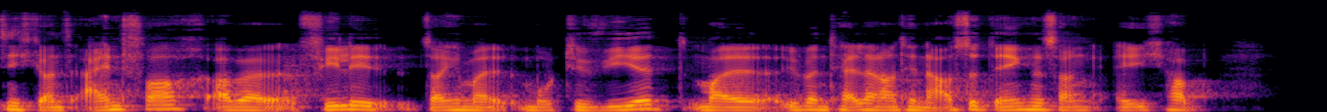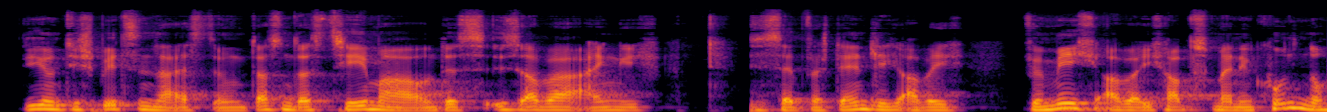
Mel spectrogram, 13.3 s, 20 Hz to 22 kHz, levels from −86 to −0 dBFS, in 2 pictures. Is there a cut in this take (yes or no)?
yes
